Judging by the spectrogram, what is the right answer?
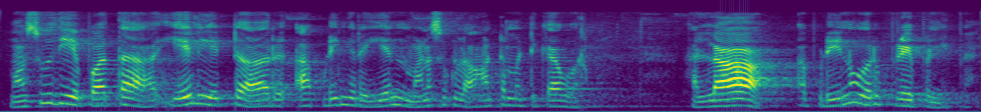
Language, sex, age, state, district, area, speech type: Tamil, female, 60+, Tamil Nadu, Namakkal, rural, spontaneous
